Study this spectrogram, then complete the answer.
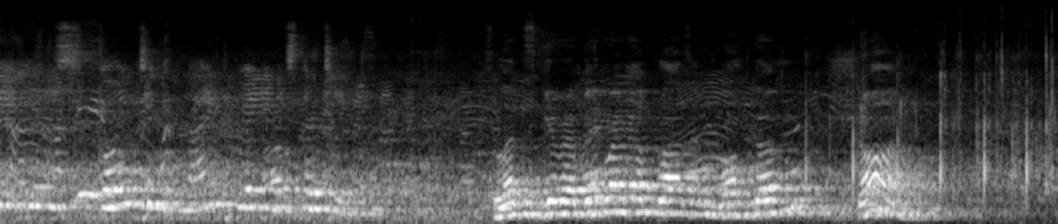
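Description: A man speaks with animation through loudspeakers in a large echoing hall.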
